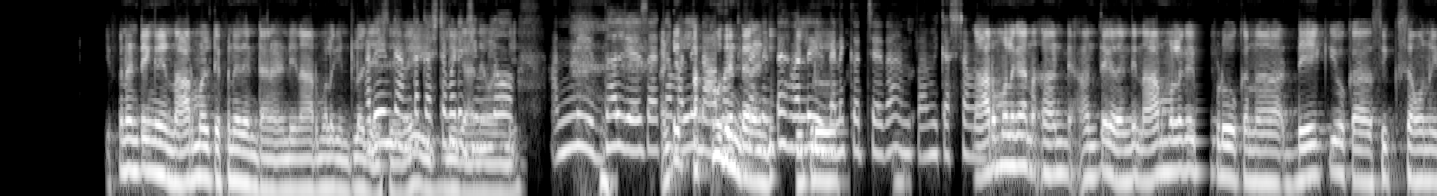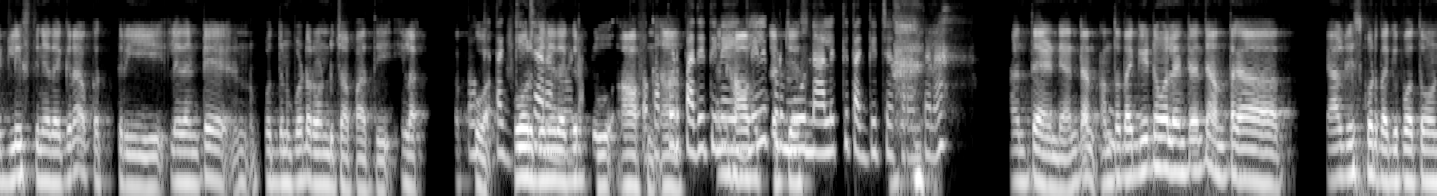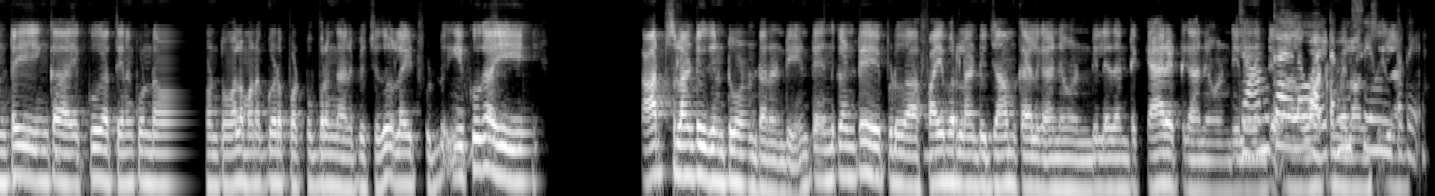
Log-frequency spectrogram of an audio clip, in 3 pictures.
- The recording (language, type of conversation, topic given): Telugu, podcast, ఇప్పుడే మొదలుపెట్టాలని మీరు కోరుకునే హాబీ ఏది?
- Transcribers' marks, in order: tapping; in English: "నార్మల్"; in English: "నార్మల్‌గా"; in English: "జిమ్‌లో"; giggle; in English: "నార్మల్"; distorted speech; in English: "నార్మల్‌గా"; in English: "నార్మల్‌గా"; in English: "డేకి"; in English: "సిక్స్ సెవెన్ ఇడ్లీస్"; in English: "త్రీ"; in English: "ఫోర్"; in English: "టూ హాఫ్‌ని"; in English: "హాఫ్‌కి కట్"; giggle; giggle; in English: "క్యాలరీస్"; in English: "లైట్ ఫుడ్"; in English: "కార్బ్స్"; other background noise; in English: "ఫైబర్"; in English: "వాటర్ మిలాన్స్"; in English: "వైటమిన్ సి"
